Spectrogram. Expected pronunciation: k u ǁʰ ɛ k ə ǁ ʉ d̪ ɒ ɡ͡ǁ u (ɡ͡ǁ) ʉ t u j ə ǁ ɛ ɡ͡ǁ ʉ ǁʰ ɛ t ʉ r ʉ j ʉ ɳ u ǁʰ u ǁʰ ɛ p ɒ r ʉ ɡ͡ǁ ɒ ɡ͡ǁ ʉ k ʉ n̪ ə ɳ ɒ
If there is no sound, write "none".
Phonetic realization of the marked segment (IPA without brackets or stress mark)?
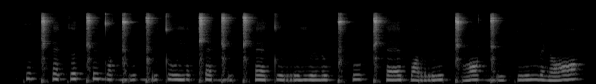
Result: ɡ͡ǁ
